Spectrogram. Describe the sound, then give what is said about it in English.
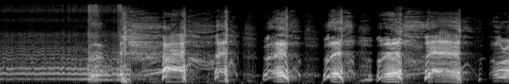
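A thin gnat's buzz drones steadily for about a second, then gives way to a loud run of harsh choking coughs and gagging sputters in uneven bursts from a man who has inhaled the gnat. “Do Nothing Man sniffs around behind him, but catches his throat by inhaling a gnat.”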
